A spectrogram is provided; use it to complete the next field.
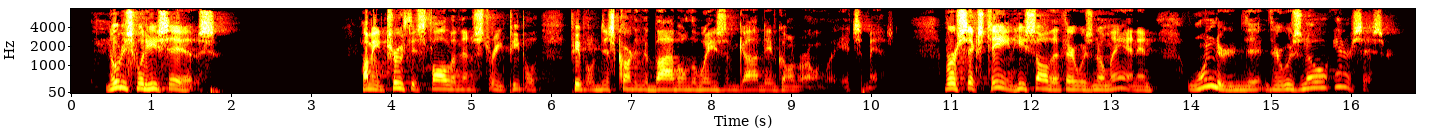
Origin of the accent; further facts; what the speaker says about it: Indiana, United States; I'm from Indiana, I know.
